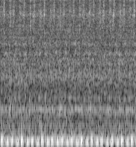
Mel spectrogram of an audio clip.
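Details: Warmed-up Indian Pursuit V-twin idling during a throttle body sync check while the gauge valves are tightened: steady low thump, about seven pulses a second, no misses, knocks or clatter; healthy idle.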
